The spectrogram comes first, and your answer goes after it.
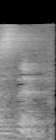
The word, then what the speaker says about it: SNP: this kind of variance are called snip so single nucleotide polymorphism so it's a short form of SNP and then is pronounced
